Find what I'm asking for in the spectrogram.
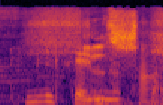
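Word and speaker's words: Hillsong: Se llama, no sé pronunciar bien, Hilsen. – Hilson. Hilson. – ¡Correcto!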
